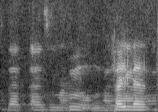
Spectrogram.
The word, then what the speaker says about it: Merlot: Oh, Merlot, you pronounce that as Merlot pala.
